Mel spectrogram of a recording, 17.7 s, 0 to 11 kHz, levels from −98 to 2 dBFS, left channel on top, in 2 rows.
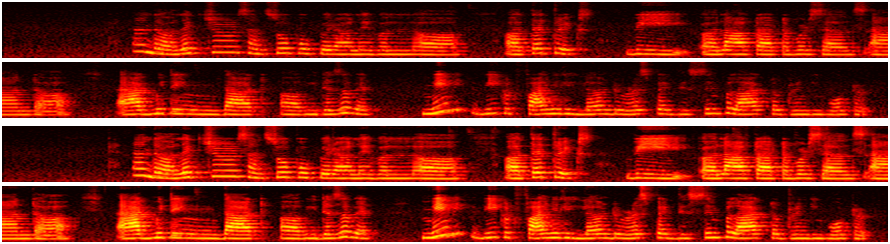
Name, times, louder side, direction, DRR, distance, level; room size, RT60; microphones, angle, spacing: voice 1, 1.3-4.6 5.0-5.9 6.2-9.6 10.0-12.6 13.1-17.5, right 5 dB, 65° right, 0.5 m, -34 dB
2.9 x 2.7 x 3.2 m
head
